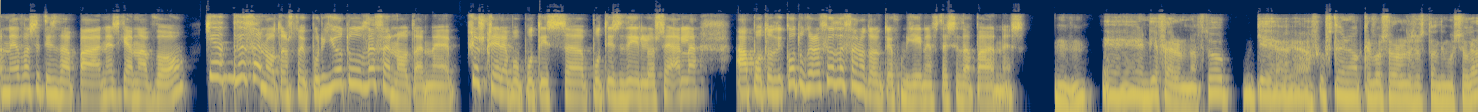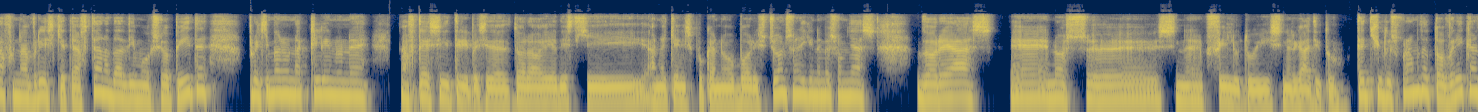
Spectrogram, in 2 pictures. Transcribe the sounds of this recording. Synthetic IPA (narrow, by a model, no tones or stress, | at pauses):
ɐne̞vɐset̪izðɐpɐne̞zʝɐnɐðo̞ce̞ðefe̞no̞t̪ɐnst̪o̞ipuɾʝio̞t̪uðe̞fe̞no̞t̪ɐne̞pço̞skse̞ɾiɐpo̞put̪isput̪izðilo̞se̞ɐlɐɐpo̞t̪o̞ðiko̞t̪uɣɾɐfioðefe̞no̞t̪ɐnot̪iexunʝiniɐft̪e̞siðɐpɐne̞̰s | m̩ç̩eːnðiɐfe̞ɾo̞nɐft̪o̞ceft̪oineoɐkɾivo̞soɾolos̬ɐst̪onðimosio̞ɣɾɐfonɐvɾisce̞t̪eɐft̪ɐnɐt̪̬ɐðimo̞sio̞piit̪e̞pɾo̞cime̞nunɐklinune̞ | ɐft̪e̞sit̪ɾipesiðɐðit̪o̞ɾɐiɐnd̪ist̪i̥çiɐnɐcinisi̥pukɐneo̞bo̞ɾisd͡ʒo̞nso̞neʝineme̞so̞mɲɐsðo̞ɾeɐs | eːno̞s | sifilut̪uisine̞ɾɣɐt̪it̪ut̪e̞t̪çuiðuspɾɐɣmɐt̪ɐt̪ovɾikɐn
